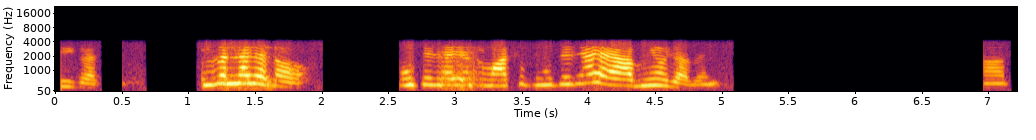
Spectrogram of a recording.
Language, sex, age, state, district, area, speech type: Bengali, female, 60+, West Bengal, Paschim Medinipur, rural, conversation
